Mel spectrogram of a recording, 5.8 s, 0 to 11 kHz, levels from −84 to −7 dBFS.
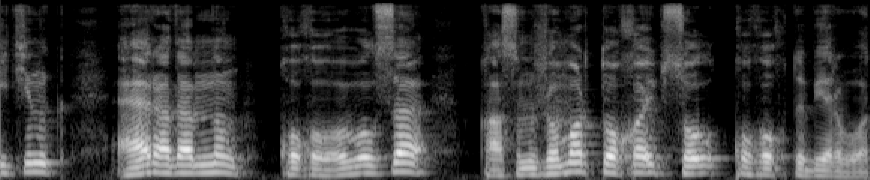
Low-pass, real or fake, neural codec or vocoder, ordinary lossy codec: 9.9 kHz; fake; vocoder, 44.1 kHz, 128 mel bands, Pupu-Vocoder; none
